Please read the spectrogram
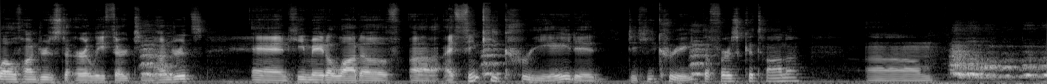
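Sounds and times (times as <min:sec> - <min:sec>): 
speech: 0:00.0 - 0:08.1, 0:08.7 - 0:09.6
dog barking: 0:01.4 - 0:01.8, 0:04.8 - 0:05.1, 0:06.9 - 0:07.3, 0:09.5 - 0:10.4.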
